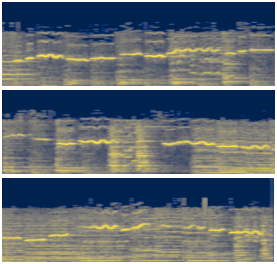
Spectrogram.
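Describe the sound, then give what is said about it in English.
A penny whistle plays a bright, lilting melody in a steady run of notes, loud, backed by a lower instrumental accompaniment, with no talking. “Just blow your penny whistle and the world begins to dance.”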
